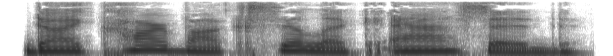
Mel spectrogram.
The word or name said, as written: dicarboxylic acid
